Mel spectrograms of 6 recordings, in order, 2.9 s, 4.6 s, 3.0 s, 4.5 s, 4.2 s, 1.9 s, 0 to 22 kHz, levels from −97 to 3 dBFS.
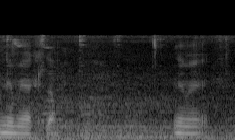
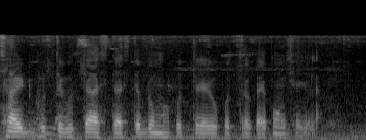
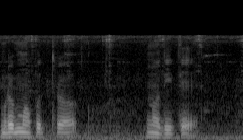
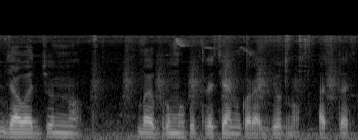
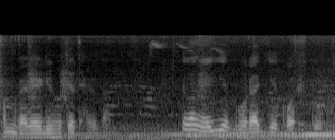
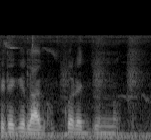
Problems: constant background noise, continuous background conversations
